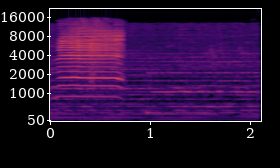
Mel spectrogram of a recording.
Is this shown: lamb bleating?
yes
